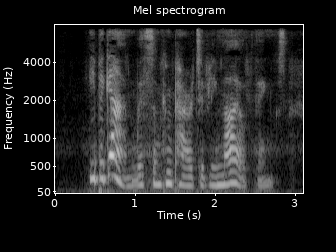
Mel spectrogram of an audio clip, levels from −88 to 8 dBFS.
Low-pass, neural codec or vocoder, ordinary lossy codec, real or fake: 7.2 kHz; none; AAC, 48 kbps; real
